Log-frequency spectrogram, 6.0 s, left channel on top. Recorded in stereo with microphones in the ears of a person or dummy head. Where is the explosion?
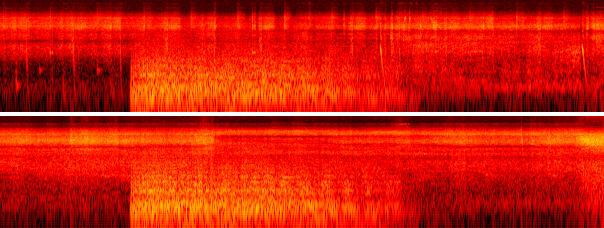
70° right (ahead or behind), 2.5 m.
